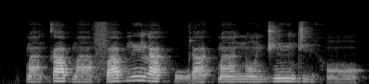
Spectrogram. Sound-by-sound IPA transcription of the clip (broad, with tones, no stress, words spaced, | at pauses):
k͡pã˨ka˧bã˨ fa˨˦bĩ˦la˧ k͡pu˨ɾa˧k͡pã˦nɔ̃˦ d͡ʒĩ˦di˦˨hɔ̃˨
